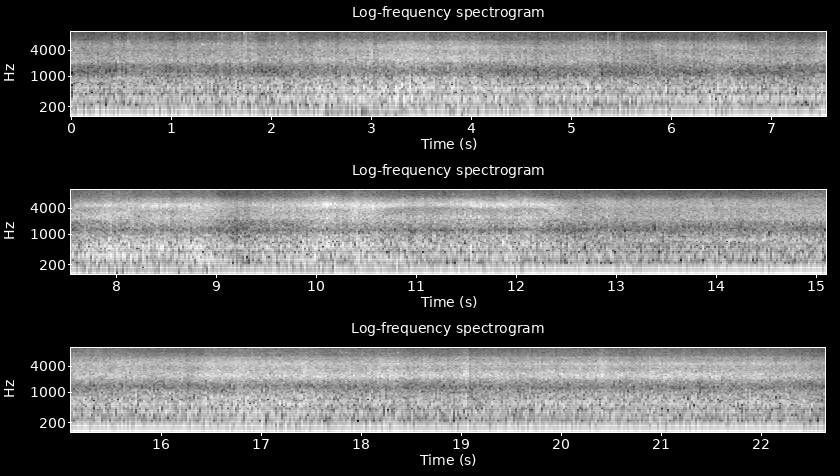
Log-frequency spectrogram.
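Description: Piston engine and propeller of a high-wing light aircraft, heard from inside the cabin, running steadily at high power with a strong constant low hum.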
